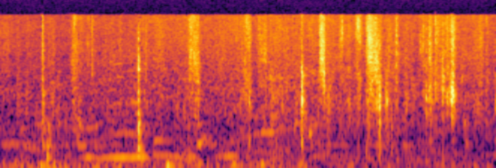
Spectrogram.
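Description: A metal van door latch clicks and clanks.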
